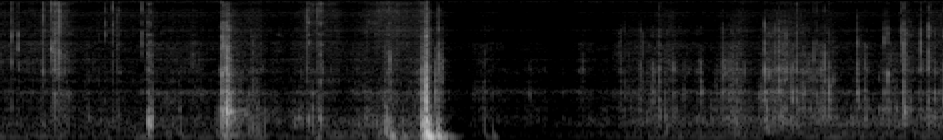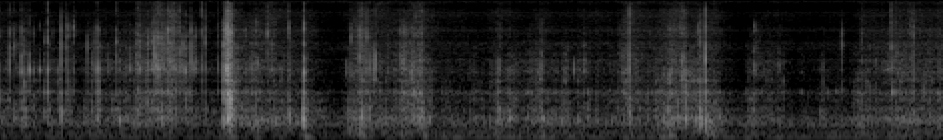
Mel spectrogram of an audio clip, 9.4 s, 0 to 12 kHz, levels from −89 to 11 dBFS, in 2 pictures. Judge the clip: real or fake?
fake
